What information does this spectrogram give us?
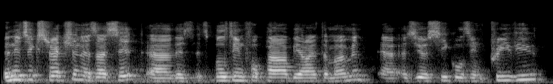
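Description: Man, meetup presenter, slightly high voice, relaxed with ums, dull lo-fi call audio. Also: quick pace. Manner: relaxed, explanatory, frequent ums and restarts. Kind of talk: technical presentation over slides. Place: home room on a video call. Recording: dull lo-fi video call audio with faint hiss.

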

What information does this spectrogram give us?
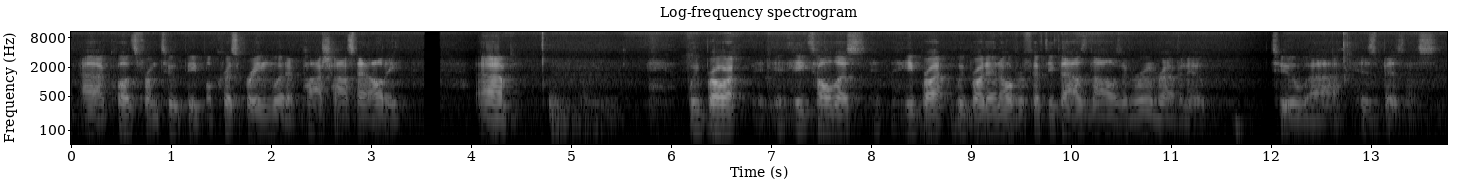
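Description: An American man giving a slide presentation at a public meeting as a team executive, halting and plain-spoken. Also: fairly low pitch, slight background noise, low-quality recording. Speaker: baseball team executive presenting to a city council. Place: indoor council meeting room.

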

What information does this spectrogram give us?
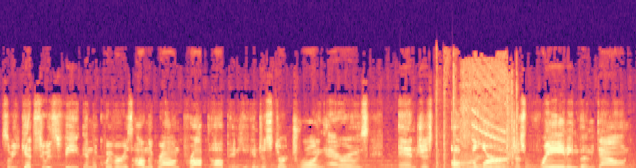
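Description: A man's voice: mid-range voice, unhurried. Man running a tabletop game over music. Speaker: game master. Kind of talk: narrating a tabletop game, casual table talk. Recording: background music under the voice.

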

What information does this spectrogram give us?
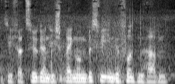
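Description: An actor plays a young man in a narrative video game, a practical and caring brother under worry. His voice sits at a middle pitch and sounds natural and earnest, with faint night insects behind. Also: racing, noisy background, natural voice. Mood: worried. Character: Gabe, caring, worried older brother, practical and reassuring. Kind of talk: dubbed video game acting.

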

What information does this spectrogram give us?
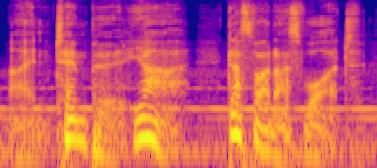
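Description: A man's voice: low-pitched, very animated, slow, creaky, music in the background. A man reading a scripted horror story as an audiobook narrator.

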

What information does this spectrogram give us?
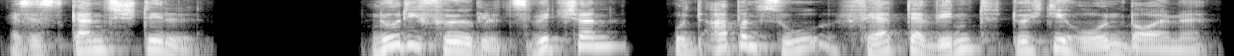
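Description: A man narrating a scripted story with clear enunciation. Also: a little high, wildly swooping pitch, measured pace, mellow.

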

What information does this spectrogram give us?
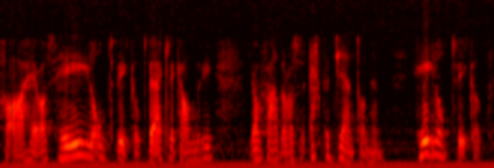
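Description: A tinny, slightly noisy radio drama recording features a motherly older woman. She chatters effusively and wanders off the point. Her intonation rises and falls in a very lively way. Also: extremely low pitch, a little fast. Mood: fondly reminiscing. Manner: effusive, digressing storyteller. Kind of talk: radio play acting. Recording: narrow-band, noisy, humming old radio recording.

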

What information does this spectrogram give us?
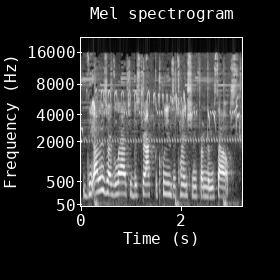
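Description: A woman's voice: medium pitch, a little fast, slight background noise. A woman narrator reading stage directions as scripted narration.

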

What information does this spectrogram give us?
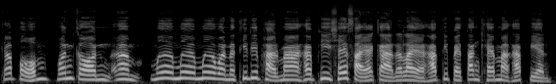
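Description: A man's voice: high voice, lively intonation, racing, heavy background noise. A man in a casual amateur radio exchange, polite and hesitant, repeating his words. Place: outdoors in a garden.

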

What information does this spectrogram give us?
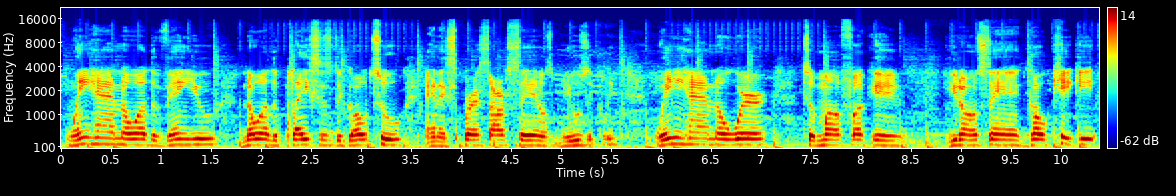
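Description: A man from Detroit, a rapper, talking bluntly and profanely in a laid-back interview with a Detroit accent. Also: on the high side. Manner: laid-back, blunt and profane, many "you know what I'm saying". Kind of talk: candid interview talk.

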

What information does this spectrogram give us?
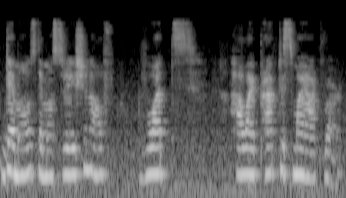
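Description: A middle-aged woman with a Turkish accent presents her art in a slow, unhurried way. She often stops to search for the right word. She sounds far from the microphone in a cluttered studio, with faint room noise behind her. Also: medium pitch, flat delivery. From Turkey. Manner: slow, halting, searching for words. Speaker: artist. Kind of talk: artist's presentation to camera. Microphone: far camera.

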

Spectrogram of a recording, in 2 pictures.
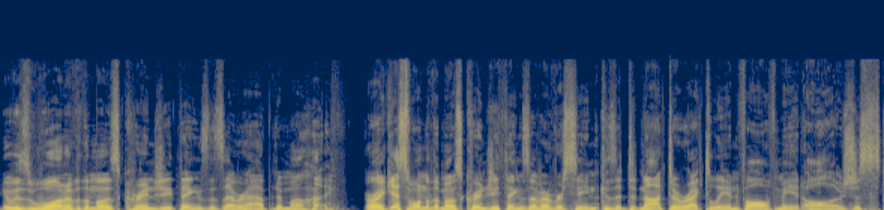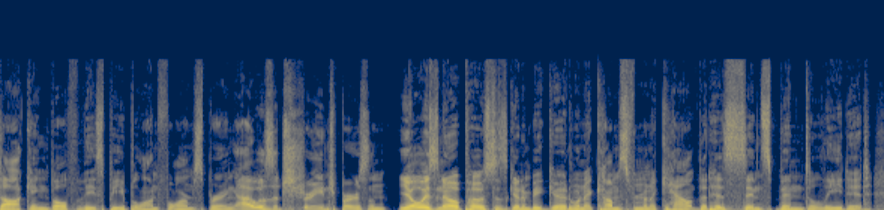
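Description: A man's voice: lowish voice, expressive, fast, hardly any pauses, a little mellow, dry recording, clean studio sound. A young man doing casual, sarcastic comedic commentary as a YouTube host, mocking and swearing freely. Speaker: YouTube host of a Reddit cringe show. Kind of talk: casual comedic commentary, reading posts aloud.

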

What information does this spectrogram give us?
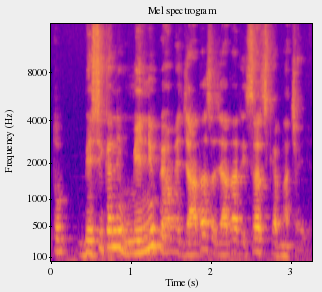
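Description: A man's voice: fairly high pitch, lively intonation, fairly quick, warm tone, reverberant. A man in his thirties explaining business steps patiently as a business coach, numbering his points. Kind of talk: explaining step by step, advisory interview. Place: small office with a desk.

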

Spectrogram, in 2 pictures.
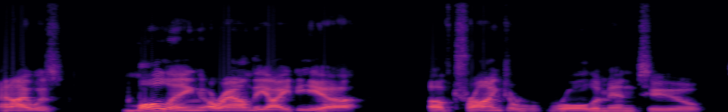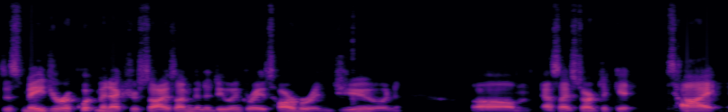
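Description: A man in his fifties hosting a casual technical interview on a headset from a home office, haltingly thinking aloud. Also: deep voice, fairly even intonation, a bit bright, clean tone. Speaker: podcast host. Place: home office with bookshelves, on a video call.

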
